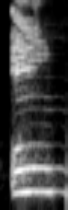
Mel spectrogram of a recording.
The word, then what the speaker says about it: ain't: Ain't No Sunshine. Esse T do ain't some e a gente liga os dois N's.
